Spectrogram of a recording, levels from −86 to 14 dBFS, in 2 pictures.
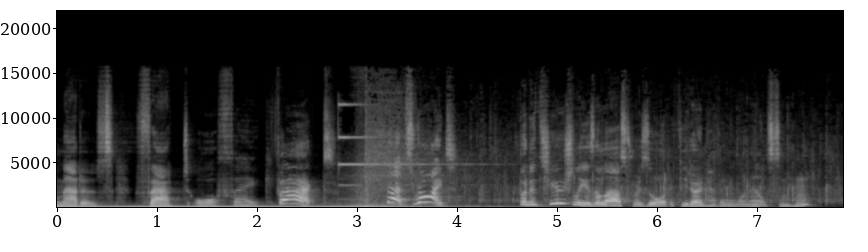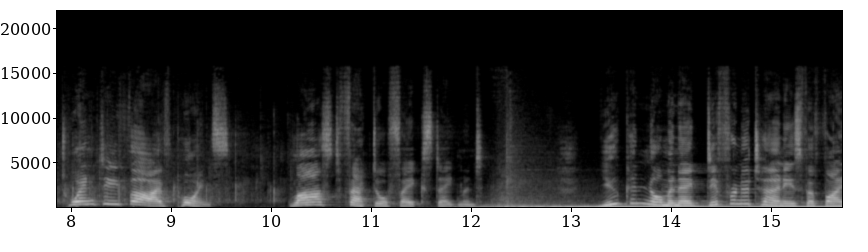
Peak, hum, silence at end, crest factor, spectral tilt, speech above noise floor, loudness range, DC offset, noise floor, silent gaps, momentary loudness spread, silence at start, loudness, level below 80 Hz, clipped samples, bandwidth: -2 dBFS; none; 0 s; 16 dB; -4.5 dB/octave; 31 dB; 4 LU; under 0.1%; -48 dBFS; none; 14 LU; 0 s; -19 LUFS; -22 dBFS; under 0.1%; 13 kHz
